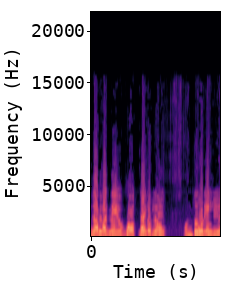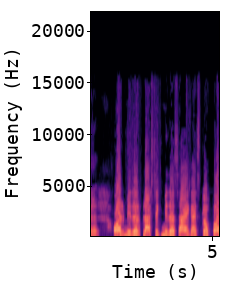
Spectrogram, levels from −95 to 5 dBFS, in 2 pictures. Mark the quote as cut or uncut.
uncut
